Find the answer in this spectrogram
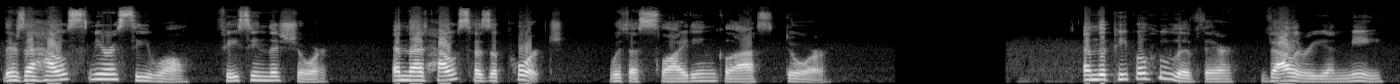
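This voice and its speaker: A woman reading a rhyming children's story aloud in a gentle, rhythmic storytelling manner. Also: deep voice, animated, slow pace, no room sound, rough recording.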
